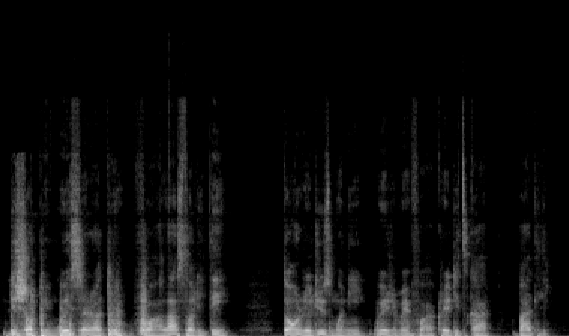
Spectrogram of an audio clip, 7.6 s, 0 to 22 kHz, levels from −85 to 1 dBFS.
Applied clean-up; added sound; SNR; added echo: none; none; none; reverberation time 0.2 s.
